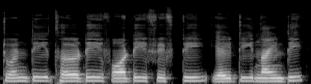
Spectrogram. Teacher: Multiples of 10 take stress in the beginning.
